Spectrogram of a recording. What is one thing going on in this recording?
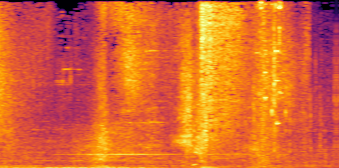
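A sword whooshes through the air in a swing.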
